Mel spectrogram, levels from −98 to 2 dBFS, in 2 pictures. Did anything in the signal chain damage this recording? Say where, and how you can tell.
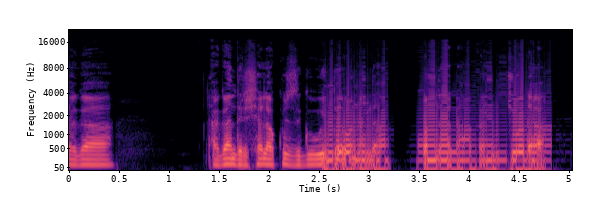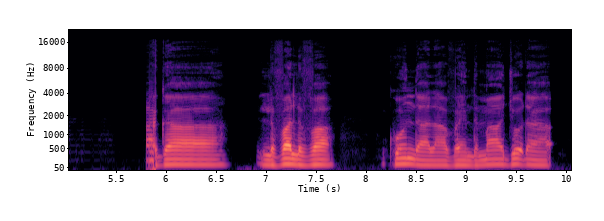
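Yes: robotic sound from repeated short buffers, 2.54 to 5.90 s. The rigid 200 Hz buzz suggests a starved driver buffer, likely looping 5 ms chunks and skipping most of the audio.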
